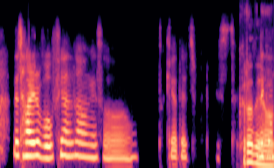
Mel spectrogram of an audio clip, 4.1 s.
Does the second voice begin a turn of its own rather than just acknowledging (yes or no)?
yes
